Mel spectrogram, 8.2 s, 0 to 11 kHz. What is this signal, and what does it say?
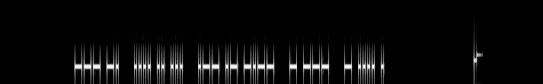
Morse code, heard as a keyed tone, about 34 wpm, 700 Hz. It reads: ON HIS WAY TO THE
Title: Sets of 5 Words Encore2 35wpm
